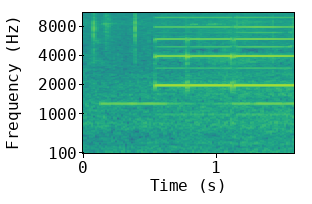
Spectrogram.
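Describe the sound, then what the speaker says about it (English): A multimeter's continuity tester gives a steady high-pitched electronic beep that switches on partway through and holds continuously over faint background hiss. "You hear that beep? That means I got continuity across my leads."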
